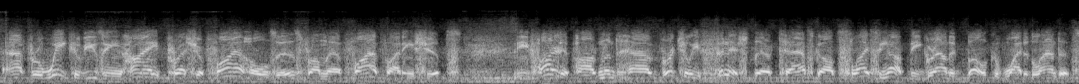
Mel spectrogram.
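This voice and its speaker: A man's voice: a little high, animated, normal speed, lightly acted. An actor in a radio drama playing a solemn, dramatic male reporter giving live news commentary. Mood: proud reporting. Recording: dull band-limited broadcast with outdoor noise.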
